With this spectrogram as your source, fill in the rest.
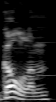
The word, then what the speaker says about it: Golem: Golem is pronounced Golem, not Gollum, because Gollum is that character from Lord of the Rings, so it's pronounced Golem, not Gollum, Golem.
